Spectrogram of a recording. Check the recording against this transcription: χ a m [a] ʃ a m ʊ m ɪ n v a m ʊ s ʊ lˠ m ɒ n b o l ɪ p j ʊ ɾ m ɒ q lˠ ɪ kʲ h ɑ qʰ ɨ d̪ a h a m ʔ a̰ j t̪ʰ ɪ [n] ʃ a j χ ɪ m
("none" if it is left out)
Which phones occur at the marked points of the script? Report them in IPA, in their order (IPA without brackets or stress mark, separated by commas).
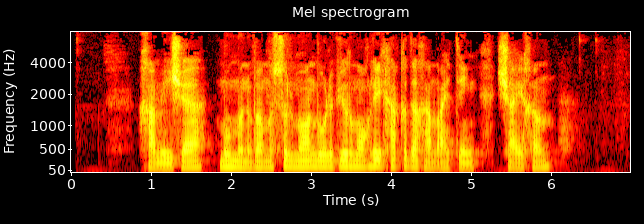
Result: i, ŋ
